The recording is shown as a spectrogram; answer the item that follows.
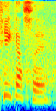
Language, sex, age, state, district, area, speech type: Assamese, female, 45-60, Assam, Nalbari, rural, read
